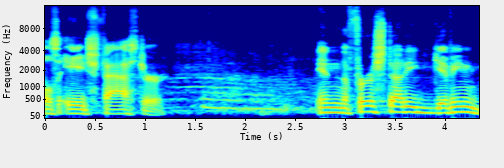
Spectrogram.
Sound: groaning

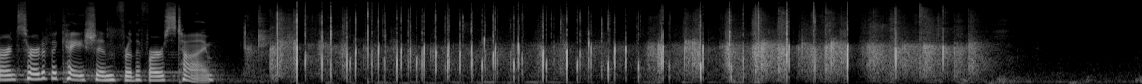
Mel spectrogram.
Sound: applause

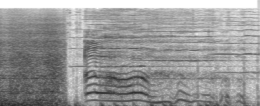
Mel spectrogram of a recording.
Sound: groaning

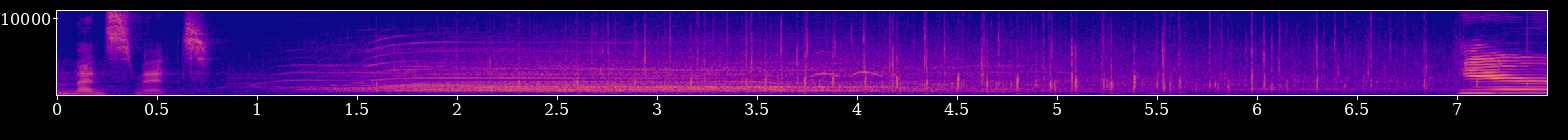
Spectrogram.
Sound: audience cheering; audience applauding

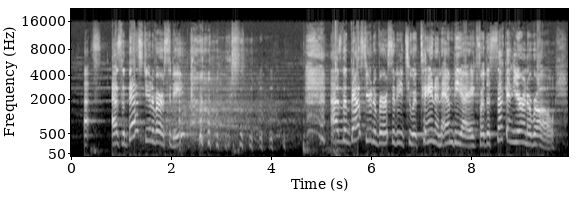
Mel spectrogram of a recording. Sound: laughs

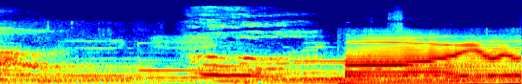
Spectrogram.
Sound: gasps

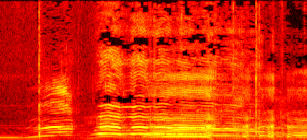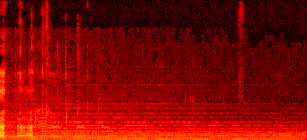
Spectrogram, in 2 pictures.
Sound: men cheering and applauding

